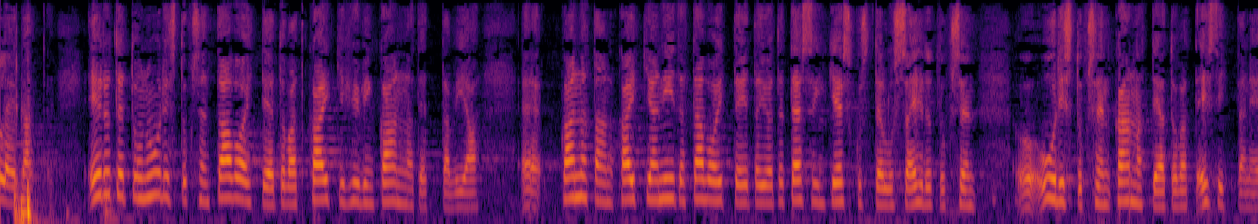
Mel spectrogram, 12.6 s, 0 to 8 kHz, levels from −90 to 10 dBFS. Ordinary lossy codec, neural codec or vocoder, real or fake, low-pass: none; none; real; none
